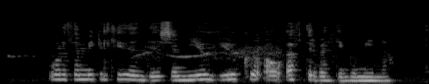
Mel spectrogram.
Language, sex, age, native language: Icelandic, female, 40-49, Icelandic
